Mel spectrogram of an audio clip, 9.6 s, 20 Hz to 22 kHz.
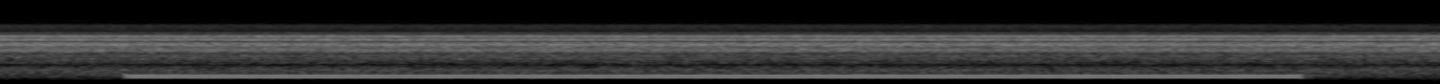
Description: Telephone call progress tone (North American or UK plan), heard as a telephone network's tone, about 350, 450 Hz, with phone line noise and room echo. Dial tone.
